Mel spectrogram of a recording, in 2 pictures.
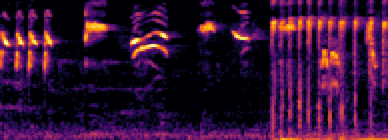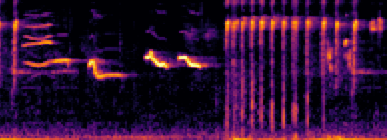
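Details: Morning Orange-headed thrush song used to stimulate caged thrushes: short high stuttered notes, then two loud bursts of rapid buzzy ticking framing a run of slurred, falling whistles.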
